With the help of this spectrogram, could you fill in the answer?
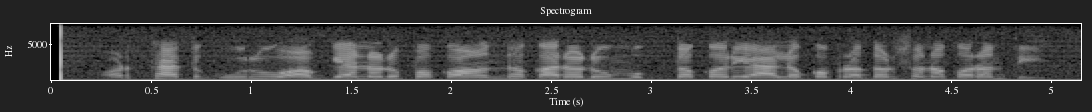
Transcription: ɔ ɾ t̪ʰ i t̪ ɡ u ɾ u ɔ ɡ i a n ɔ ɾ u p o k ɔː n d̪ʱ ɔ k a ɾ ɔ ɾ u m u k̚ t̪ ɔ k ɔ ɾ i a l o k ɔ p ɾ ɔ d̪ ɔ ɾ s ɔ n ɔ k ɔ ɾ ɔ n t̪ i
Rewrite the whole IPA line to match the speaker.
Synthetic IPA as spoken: ɔ ɾ t̪ʰ a t̪ ɡ u ɾ u ɔ ɡ j a n ɔ ɾ u p ɔ k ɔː n d̪ʱ ɔ k a ɾ ɔ ɾ u m u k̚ t̪ ɔ k ɔ ɾ i a l o k ɔ p ɾ ɔ d̪ ɔ ɾ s ɔ n ɔ k ɔ ɾ ɔ n t̪ i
